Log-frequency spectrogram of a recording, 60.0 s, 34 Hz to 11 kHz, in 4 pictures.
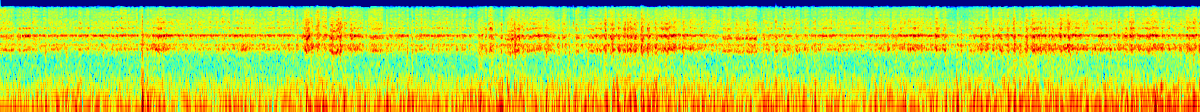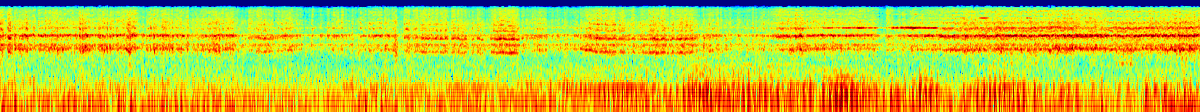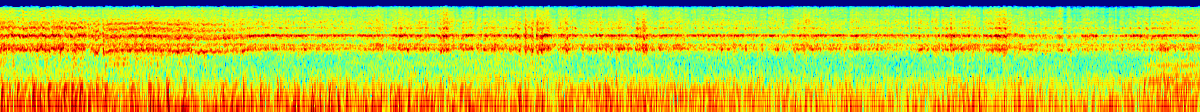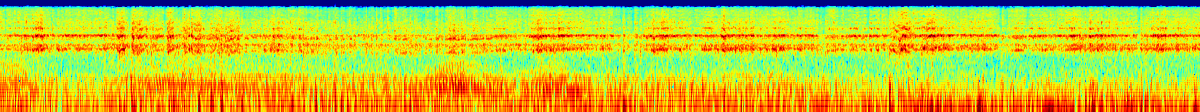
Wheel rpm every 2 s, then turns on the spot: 240, 230, 230, 220, 230, 230, 230, 230, 230, 230, 220, 220, 230, 220, 210, 190, 210, 230, 230, 230, 230, 230, 230, 230, 220, 220, 230, 230, 230, 230.
none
